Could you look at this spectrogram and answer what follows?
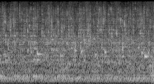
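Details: Old toilet after tightening loose tank bolts with wing nuts: short burst of rushing water settling into a smooth steady fill, no hissing or trickling, water meter not spinning; normal flush and refill.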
